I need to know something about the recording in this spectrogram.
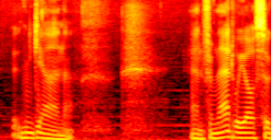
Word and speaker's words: jnana: And the Greeks got that from the ancient Indians, from the word jnana. Or as they pronounce it with a J in front, jnana.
